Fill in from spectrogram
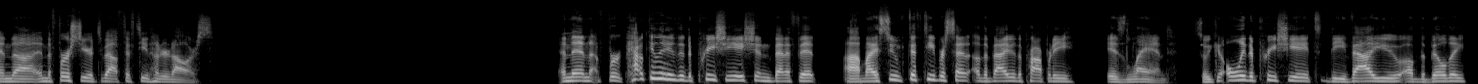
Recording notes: This was a live class recorded.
